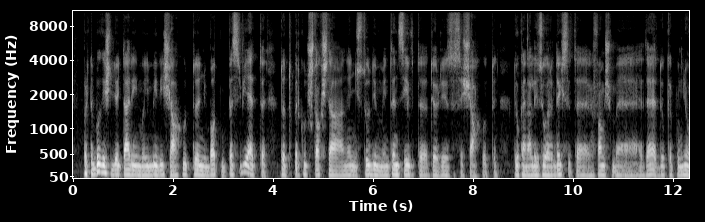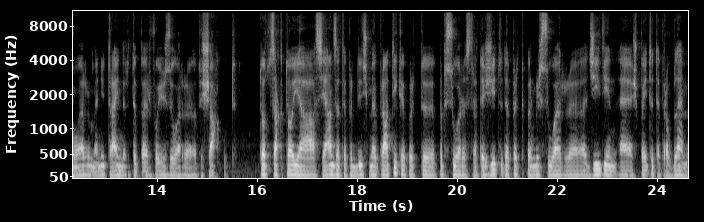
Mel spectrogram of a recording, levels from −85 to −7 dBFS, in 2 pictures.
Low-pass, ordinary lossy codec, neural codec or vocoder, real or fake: none; none; vocoder, 22.05 kHz, 80 mel bands, WaveNeXt; fake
